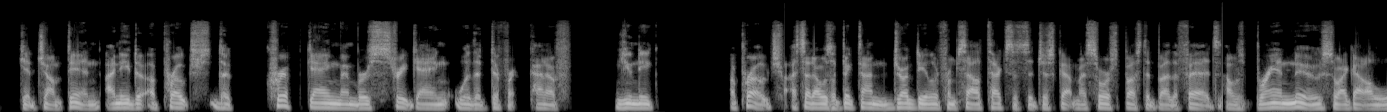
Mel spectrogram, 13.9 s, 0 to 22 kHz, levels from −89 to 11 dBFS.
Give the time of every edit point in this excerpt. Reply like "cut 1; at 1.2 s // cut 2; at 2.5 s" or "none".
cut 1; at 1.0 s // cut 2; at 7.9 s // cut 3; at 12.2 s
